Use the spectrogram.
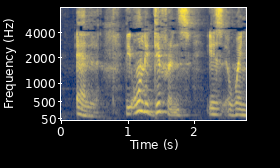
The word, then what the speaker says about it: elle: You say elle. Not elle, not elle, not il, elle. Elle. Elle. The double L is actually pronounced slow.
